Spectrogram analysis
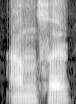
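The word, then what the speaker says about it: answer: এরপর silent W হচ্ছে আনসার, আনসারের এখানে আনসার র উচ্চারণ না করলেও চলবে।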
